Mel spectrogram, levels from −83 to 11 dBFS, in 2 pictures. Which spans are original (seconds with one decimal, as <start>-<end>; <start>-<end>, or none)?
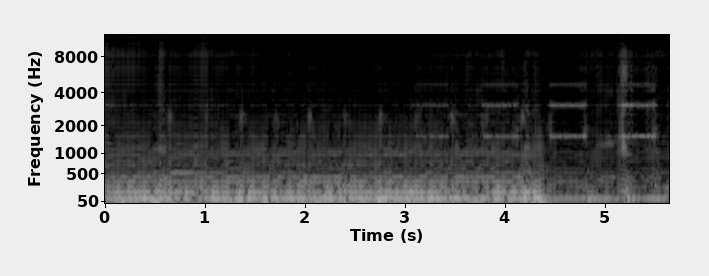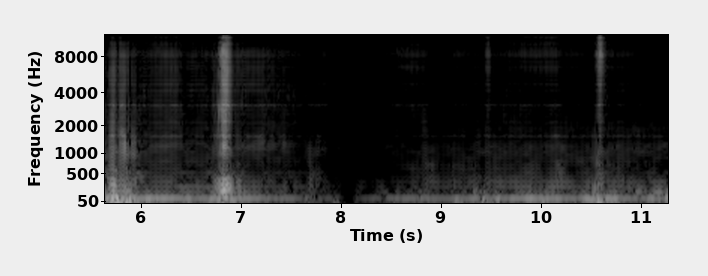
none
